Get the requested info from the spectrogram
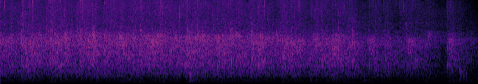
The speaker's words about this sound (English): Do you know how blessed we are to have an amazing student ministry team and an awesome youth pastor? Let's give them a big round of applause too.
